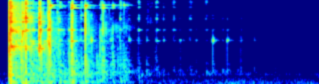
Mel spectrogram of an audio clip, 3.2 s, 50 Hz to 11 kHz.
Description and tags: Breaking some old ugly plates and mugs on the floor.
Recorded with Zoom F4 and Sennheiser shotgun mic in a studio.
